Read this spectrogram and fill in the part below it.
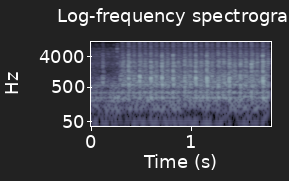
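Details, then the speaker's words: JVC camcorder tape mechanism during playback: sharp, even ticks about nine times a second from inside the mechanism; unit also gives no audio output. "now you can hear that ticking coming from the mechanism"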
